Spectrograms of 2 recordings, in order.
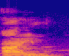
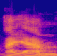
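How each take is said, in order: First: The words are contracted into one syllable. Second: Both words are said in full, separately. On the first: "estoy diciendo I'm" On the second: "en lugar de decir I am"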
